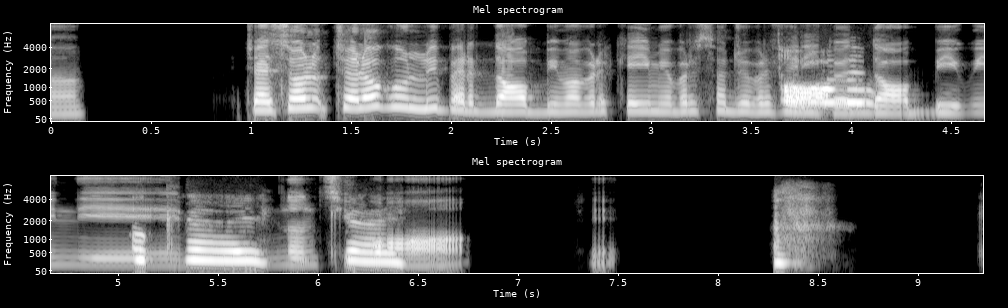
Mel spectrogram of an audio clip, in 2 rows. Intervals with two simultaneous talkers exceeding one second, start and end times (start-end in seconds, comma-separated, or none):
5.1-6.5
